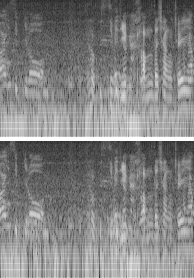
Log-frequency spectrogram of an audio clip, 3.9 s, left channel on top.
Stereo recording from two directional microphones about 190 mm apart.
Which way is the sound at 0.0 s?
25° right (ahead or behind).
